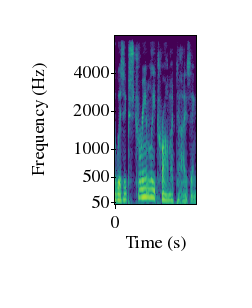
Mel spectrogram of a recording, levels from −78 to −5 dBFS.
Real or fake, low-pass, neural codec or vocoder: fake; 7.2 kHz; codec, 24 kHz, 3.1 kbps, DualCodec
